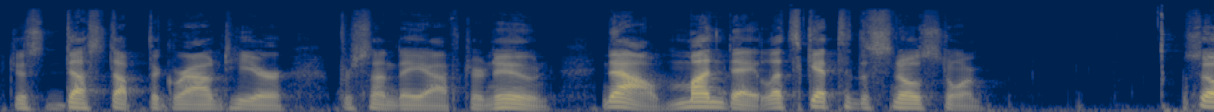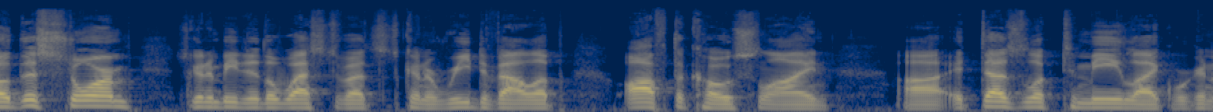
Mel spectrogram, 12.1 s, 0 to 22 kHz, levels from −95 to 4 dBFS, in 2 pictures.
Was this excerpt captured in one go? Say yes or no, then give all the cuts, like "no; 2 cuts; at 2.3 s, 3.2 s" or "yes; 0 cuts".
yes; 0 cuts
